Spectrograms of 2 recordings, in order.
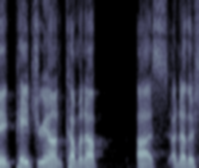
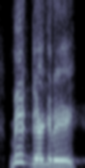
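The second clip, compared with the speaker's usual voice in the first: all-out shrill, loud screaming; 9 semitones higher, 5 dB louder than usual. Thanking a viewer for a ninety-nine cent super sticker: screaming. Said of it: "I'm screaming".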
